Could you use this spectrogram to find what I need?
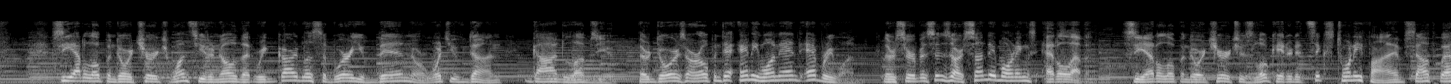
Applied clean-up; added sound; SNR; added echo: none; none; none; none.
